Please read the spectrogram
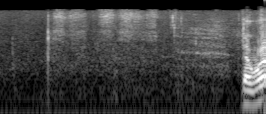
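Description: Chalk on a blackboard: faint scratching with a light tap during a pause, then a man's voice starts near the end.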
